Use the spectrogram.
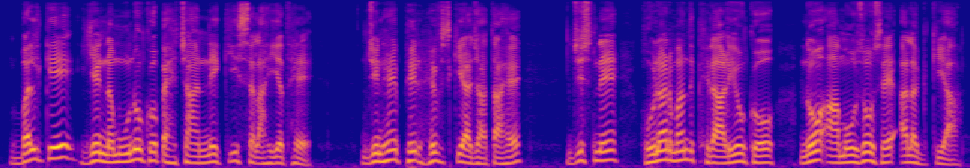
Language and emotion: Urdu, neutral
